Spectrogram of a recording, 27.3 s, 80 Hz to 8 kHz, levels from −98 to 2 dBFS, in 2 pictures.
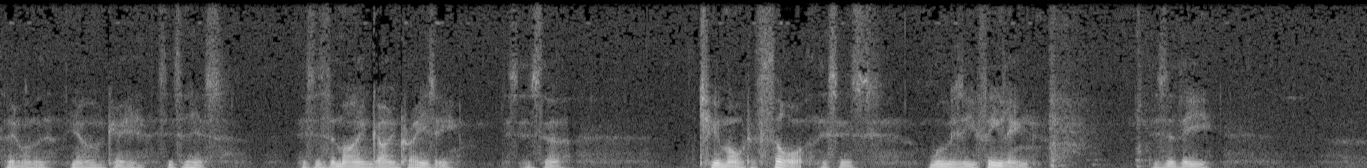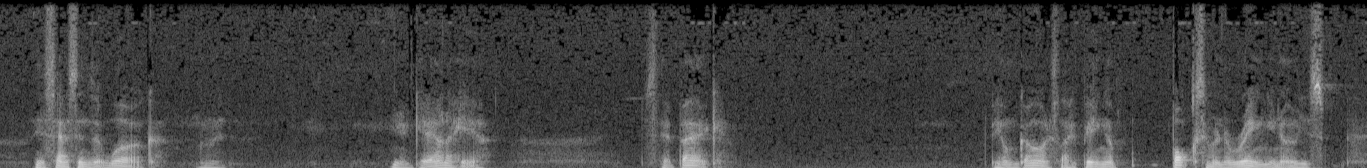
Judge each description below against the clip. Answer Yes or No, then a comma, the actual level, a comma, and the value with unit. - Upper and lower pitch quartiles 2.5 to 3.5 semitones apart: Yes, average, 3.1 semitones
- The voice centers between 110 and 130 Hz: No, very low, 95 Hz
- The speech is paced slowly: Yes, slow, 120 wpm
